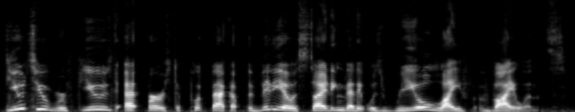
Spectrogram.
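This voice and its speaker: The recording has no echo, and the streamer's mid-range voice is fairly bright, at a measured pace. Co-hosting a playthrough, they chat casually, swear freely and read the visual novel's narration aloud while game music plays.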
